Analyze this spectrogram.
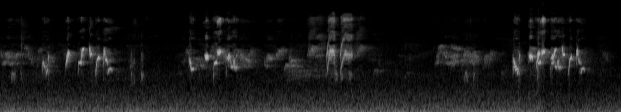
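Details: Southern folk-style song of a red-whiskered bulbul, Indonesian type, used to teach young birds; four bursts of lively bright warbled chirps, each about a second long, separated by brief quieter gaps, with background hiss.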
